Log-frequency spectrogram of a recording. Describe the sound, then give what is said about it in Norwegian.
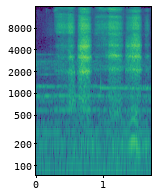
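A voice imitates the creepy heavy breathing of a caller on the phone: two or three loud, breathy gasping pulls of air, with no words spoken. “Sånn creepy pusting, liksom.”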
